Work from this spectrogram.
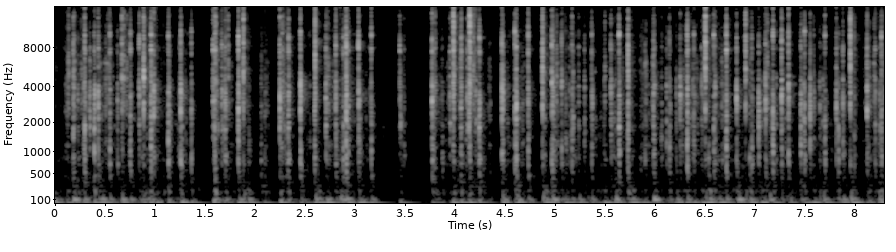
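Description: Rapid tapping on a full-size black plastic computer keyboard with German key labels and hollow keys, typed with the fingertips of both hands with short nails. Dense bursts of short, bright clicks run nearly continuously, with a brief lull around the middle, over a steady low hum.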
